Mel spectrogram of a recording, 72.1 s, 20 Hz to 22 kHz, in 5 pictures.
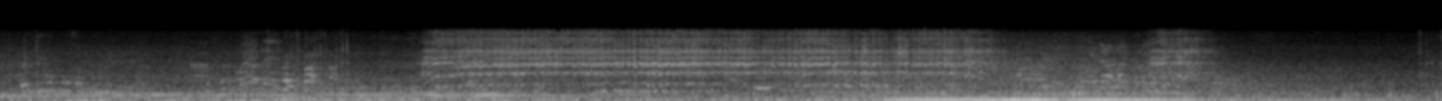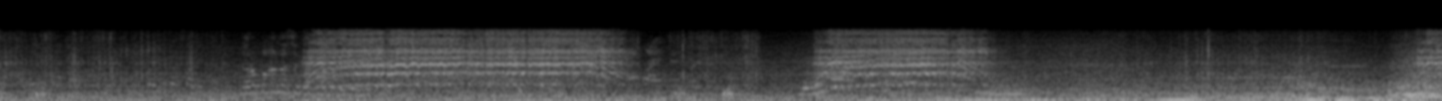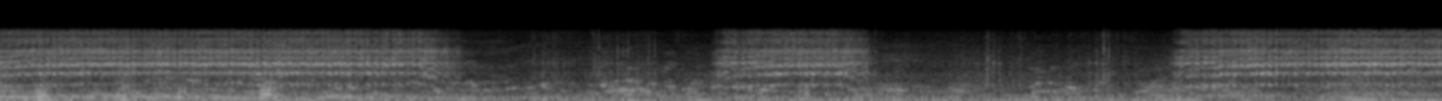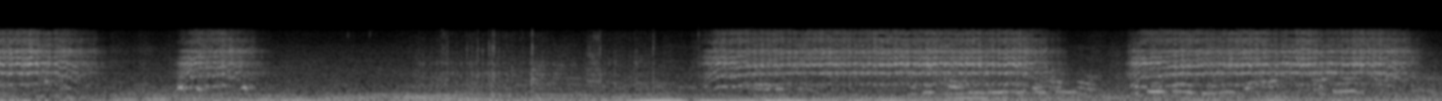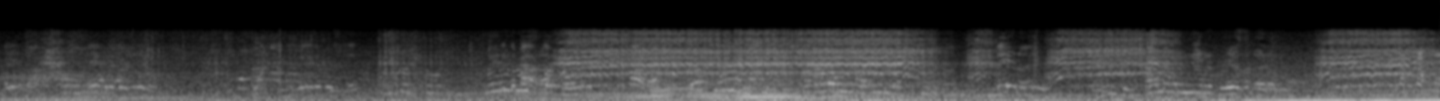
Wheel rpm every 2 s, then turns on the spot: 10, 20, 140, 160, 140, 20, 10, 20, 40, 150, 40, 110, 20, 10, 110, 160, 80, 30, 80, 10, 110, 140, 40, 10, 20, 130, 120, 110, 80, 10, 30, 70, 160, 60, 70, 50.
14-16 20-22 24-28 36-40 58-62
